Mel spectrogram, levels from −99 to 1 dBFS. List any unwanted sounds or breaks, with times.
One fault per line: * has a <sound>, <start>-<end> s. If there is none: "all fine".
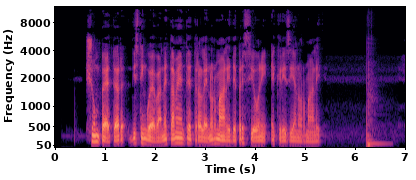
* has a thud, 6.2-6.8 s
